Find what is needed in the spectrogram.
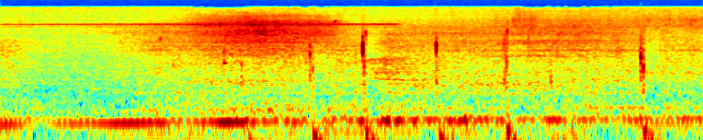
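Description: A low, steady rumbling drone, with a hissing whoosh that swells and fades about three seconds in and a few sharp clicks after it. It plays as a sound effect for a supernatural power being worked.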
